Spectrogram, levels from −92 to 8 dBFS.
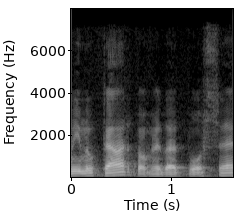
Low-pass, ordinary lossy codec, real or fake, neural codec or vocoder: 7.2 kHz; none; fake; codec, 16 kHz, 1 kbps, FunCodec, trained on LibriTTS, 50 frames a second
